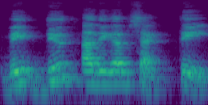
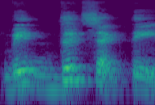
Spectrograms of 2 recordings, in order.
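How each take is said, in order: First: വിദ്യുത് അധികം ശക്തി spoken slowly as separate parts; slow split parts. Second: Vidyut Shakti run together as one word; joined form. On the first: Teacher splitting വിദ്യുത് അധികം ശക്തി slowly for students. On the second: Teacher giving the joined form Vidyut Shakti to students. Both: Shown as a demonstration. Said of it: "വിദ്യുത് അധികം ശക്തി എന്താണ്?".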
